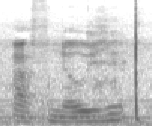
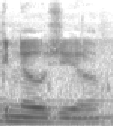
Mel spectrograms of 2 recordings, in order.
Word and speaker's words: agnosia: Apnosia. And Wait, then so it's pronounced apnosia, right? ag. Agnosia.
